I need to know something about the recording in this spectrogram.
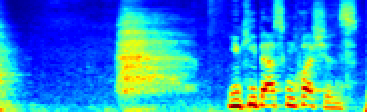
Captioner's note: sighs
